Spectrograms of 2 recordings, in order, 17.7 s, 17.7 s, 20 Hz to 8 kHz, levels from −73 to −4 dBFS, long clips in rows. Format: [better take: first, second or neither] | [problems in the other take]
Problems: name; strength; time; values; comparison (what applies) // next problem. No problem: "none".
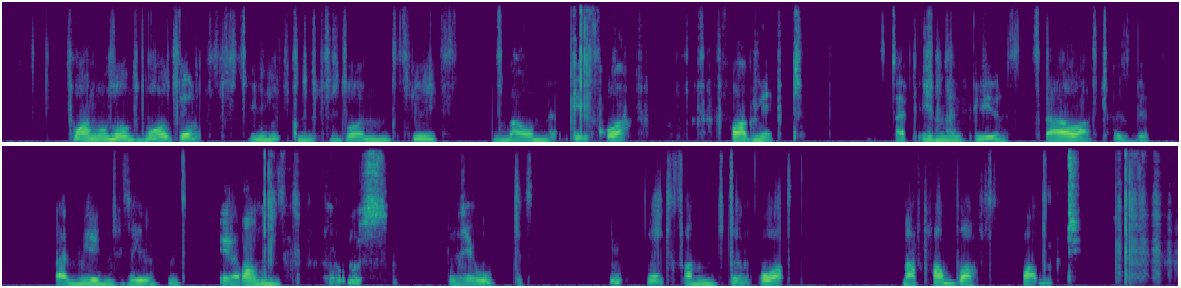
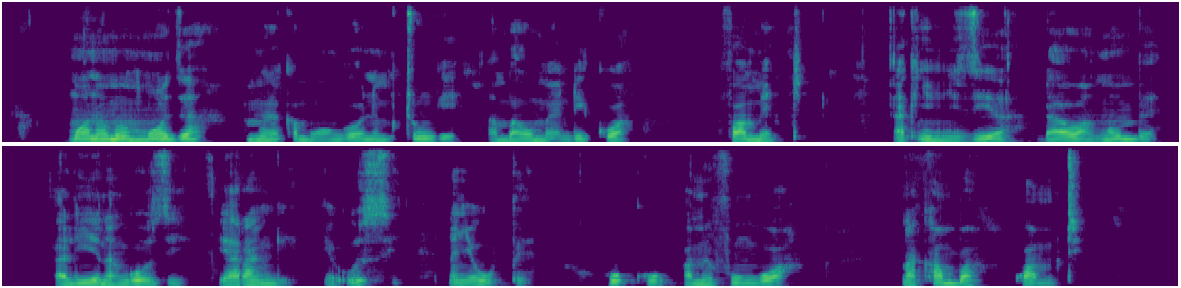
second | noise reduction (neural diffusion model UNIVERSE++)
